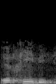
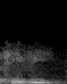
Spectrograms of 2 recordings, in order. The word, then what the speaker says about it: ارخيفي: في ناس بتقولها ارخيبي، هي ارخيفي ارخيفي الربع بتاع افيوت ارتخني ارتخني تسئرو اثناء ارخيفي اثناء ارخيفي مش خيبي خيفي. البيتا لما يجي بعدها باول تنطق في مش بي.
